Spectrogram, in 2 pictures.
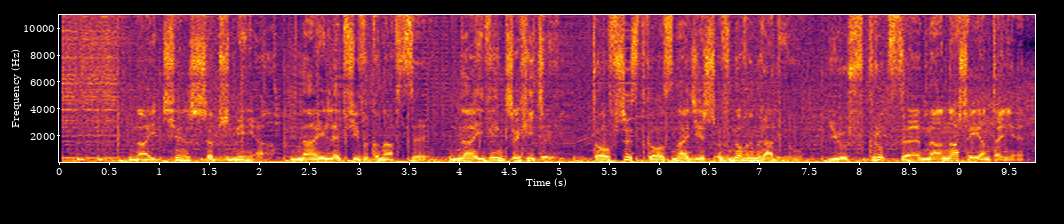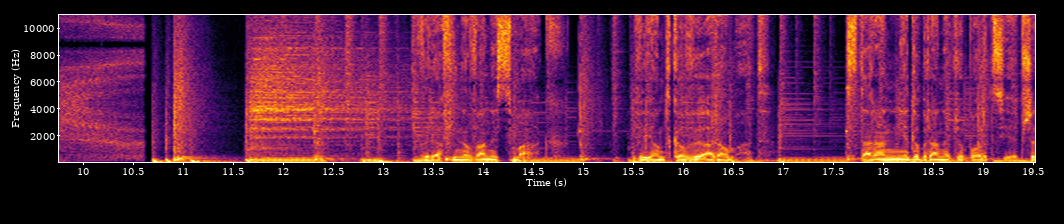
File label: Male VO Commercial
